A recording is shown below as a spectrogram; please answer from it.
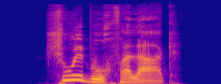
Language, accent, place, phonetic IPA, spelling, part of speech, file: German, Germany, Berlin, [ˈʃuːlbuːxfɛɐ̯ˌlaːk], Schulbuchverlag, noun, De-Schulbuchverlag.ogg
- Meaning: textbook publisher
